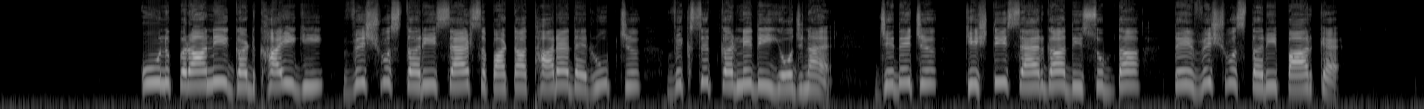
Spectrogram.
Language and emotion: Dogri, neutral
